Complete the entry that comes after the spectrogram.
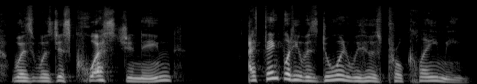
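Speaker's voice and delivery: usual speaking voice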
